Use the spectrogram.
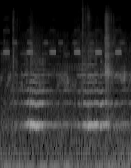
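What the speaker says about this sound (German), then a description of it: "Sorry, da ist eine Schnake." Mosquito buzzing in the video game The Cursed Forest, a close, whining insect drone with pulsing pitch that rises and falls in two swells, alone without speech.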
